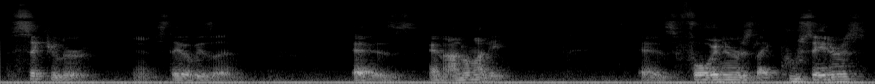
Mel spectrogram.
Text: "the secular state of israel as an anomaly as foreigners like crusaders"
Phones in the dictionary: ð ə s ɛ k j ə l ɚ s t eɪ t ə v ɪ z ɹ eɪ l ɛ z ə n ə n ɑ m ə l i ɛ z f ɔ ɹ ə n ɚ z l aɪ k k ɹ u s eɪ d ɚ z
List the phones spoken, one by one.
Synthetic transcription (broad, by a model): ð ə s ɛ k j ə l ɚ s t eɪ t ə v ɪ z l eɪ n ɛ z ə n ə n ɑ m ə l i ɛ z f ɔ ɹ ə n ɚ z l aɪ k k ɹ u s eɪ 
